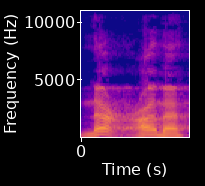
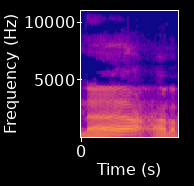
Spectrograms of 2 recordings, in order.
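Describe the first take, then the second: First: The first vowel is kept short. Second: The first vowel is drawn out long. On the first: The speaker calls it right. "কারণ এটা হরকত।" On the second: The speaker calls it wrong. "এটাকে না আমা বলা যাবে না, না টান দেওয়া যাবে না"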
